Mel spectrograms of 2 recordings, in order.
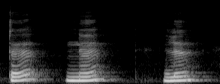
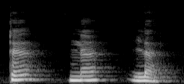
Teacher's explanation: des consonnes qui sont rétroflexes, avec la pointe de la langue qui est courbée vers le palais, un peu vers la partie postérieure · Shown in: second take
